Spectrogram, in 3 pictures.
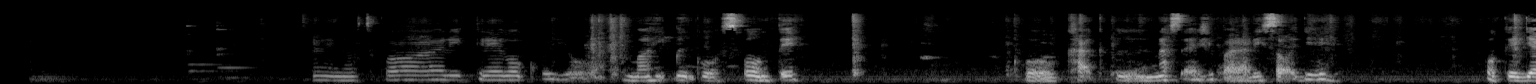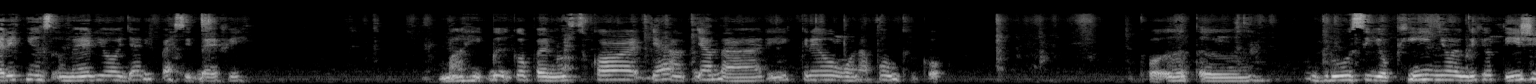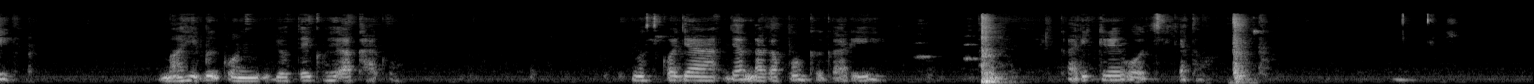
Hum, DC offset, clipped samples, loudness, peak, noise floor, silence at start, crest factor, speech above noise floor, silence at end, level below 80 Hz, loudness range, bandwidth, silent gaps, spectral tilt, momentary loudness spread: none; under 0.1%; under 0.1%; -23 LUFS; 0 dBFS; -70 dBFS; 1.85 s; 26 dB; 46 dB; 0.8 s; -58 dBFS; 12 LU; 11.5 kHz; none; -3.5 dB/octave; 18 LU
